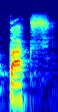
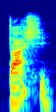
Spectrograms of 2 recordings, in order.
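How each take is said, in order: First: The x is said as a 'ks' sound. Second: The x is said as a single 'sh' sound. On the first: The speaker calls it right. "esse K S representado pela letra X aqui, ele vai aparecer em outras situações" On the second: The speaker calls it wrong. "Taxi? Não"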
